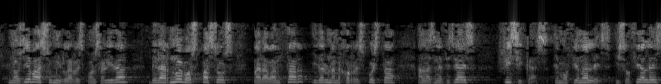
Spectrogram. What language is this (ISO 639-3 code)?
spa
